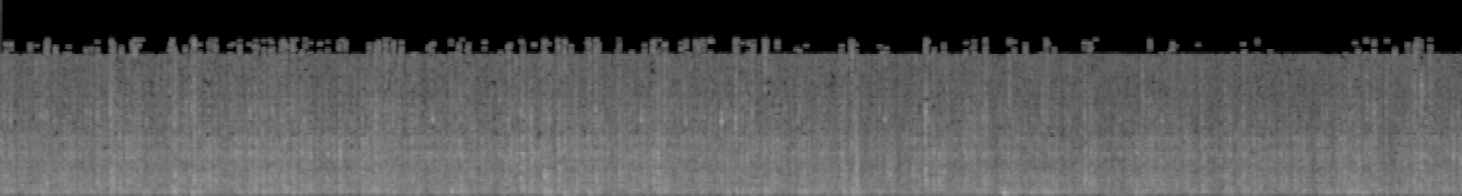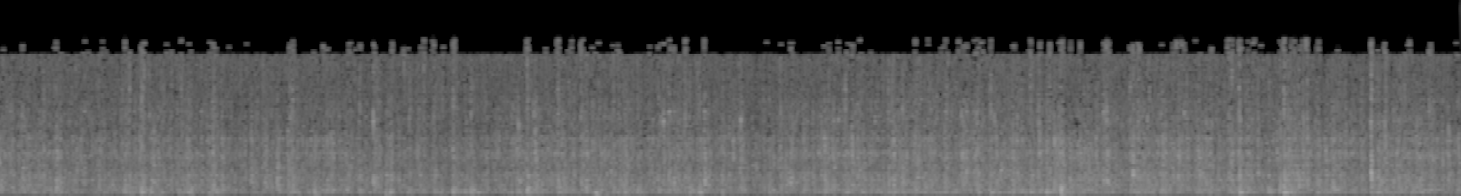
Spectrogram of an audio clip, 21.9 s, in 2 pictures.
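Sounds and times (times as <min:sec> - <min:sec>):
light steady rain against a window in a loft interior: 0:00.0 - 0:21.9.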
